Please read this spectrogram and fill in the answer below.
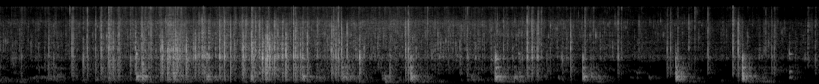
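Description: Hot oil sizzling and crackling in an aluminium kadai as dried red chillies, garlic cloves and curry leaves fry in a tempering, stirred with a wooden spatula. A steady hiss full of small pops, a little louder in the first half.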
